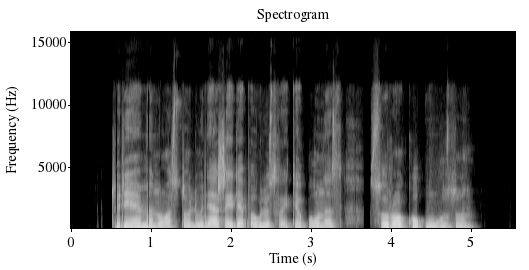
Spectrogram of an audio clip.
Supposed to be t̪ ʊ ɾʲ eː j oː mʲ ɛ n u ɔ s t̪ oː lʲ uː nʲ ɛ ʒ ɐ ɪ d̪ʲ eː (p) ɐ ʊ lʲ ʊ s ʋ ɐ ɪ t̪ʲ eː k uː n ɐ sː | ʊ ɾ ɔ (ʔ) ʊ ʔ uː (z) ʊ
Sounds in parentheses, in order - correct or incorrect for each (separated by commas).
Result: correct, incorrect, correct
